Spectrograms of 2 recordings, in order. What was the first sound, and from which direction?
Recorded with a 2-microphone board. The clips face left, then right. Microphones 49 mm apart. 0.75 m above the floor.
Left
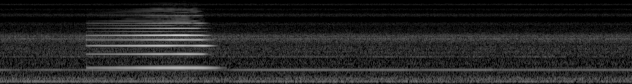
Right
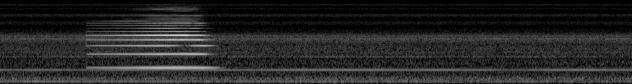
A violin, 25° left (ahead or behind).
